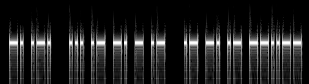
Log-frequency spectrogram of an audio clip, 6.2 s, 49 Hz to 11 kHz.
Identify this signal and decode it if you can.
Morse code, heard as a keyed tone, about 21 wpm, 700 Hz. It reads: NR SANTA ANA,
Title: Practice QSO - Exchange 1 - Beginning - 22wpm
